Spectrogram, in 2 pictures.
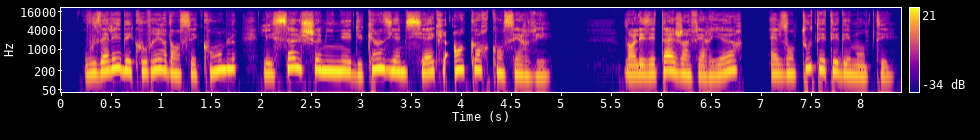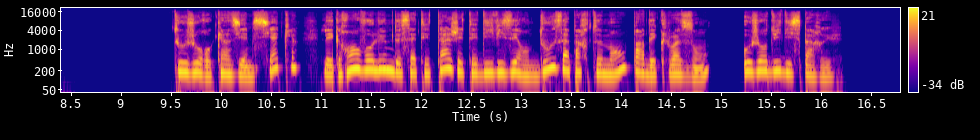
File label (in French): Audioguide; Chateau Bauge; chemines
